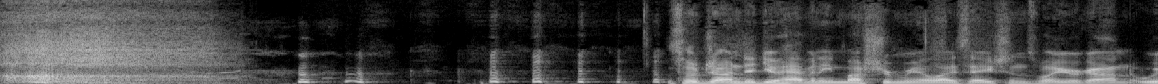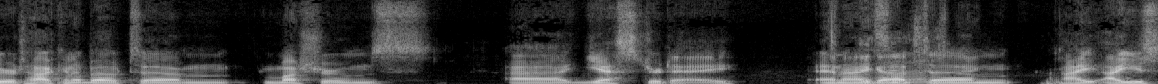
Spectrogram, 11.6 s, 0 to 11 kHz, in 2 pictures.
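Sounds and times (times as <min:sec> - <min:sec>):
loud breath blown into a microphone: 0:00.0 - 0:01.3
short quiet vocal bursts like soft chuckles: 0:01.4 - 0:03.4
speech: 0:01.5 - 0:01.7, 0:03.4 - 0:11.5.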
